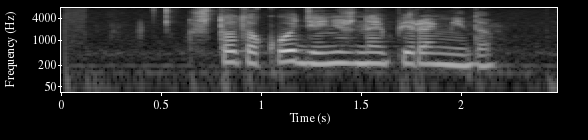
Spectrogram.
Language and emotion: Russian, neutral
